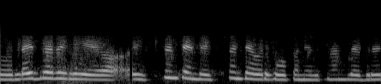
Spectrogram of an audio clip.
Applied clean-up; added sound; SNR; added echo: neural separator model SepFormer DNS4.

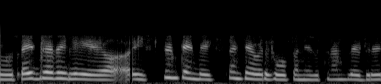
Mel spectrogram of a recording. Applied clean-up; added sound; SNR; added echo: neural diffusion model UNIVERSE++.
